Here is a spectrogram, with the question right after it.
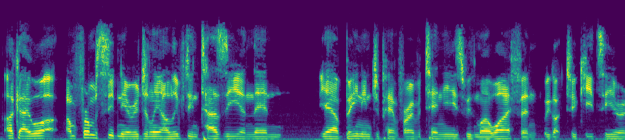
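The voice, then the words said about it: Australian accent. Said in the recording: “your accent isn't Japanese ... With a side of Australian.”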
